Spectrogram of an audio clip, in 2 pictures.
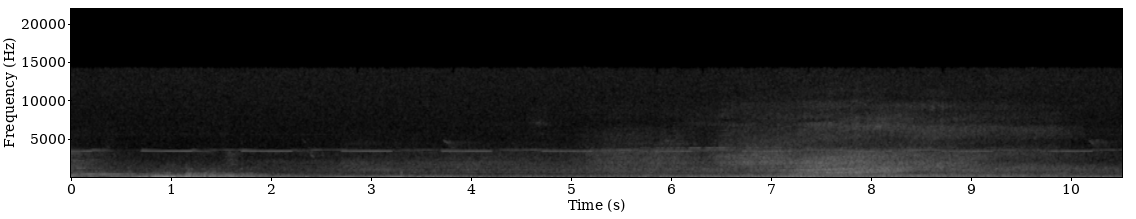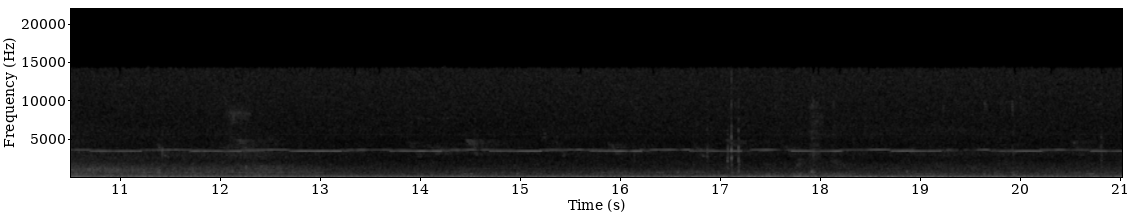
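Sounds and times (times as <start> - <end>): vehicle passing by: 0.0 - 13.8
low traffic rumble: 0.0 - 21.0.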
